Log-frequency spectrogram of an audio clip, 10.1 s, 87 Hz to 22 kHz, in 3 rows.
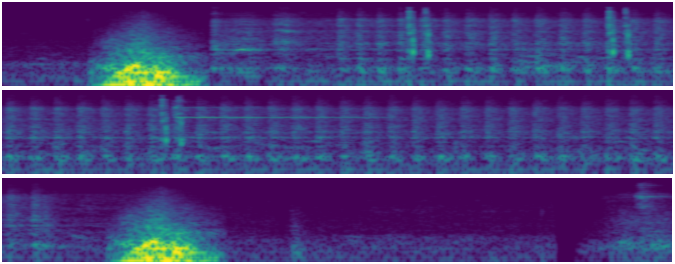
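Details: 2019 United Bravo, long cranking no-start: the starter spins the engine steadily and fast for several seconds, but it never catches; diagnosis of the injector connectors and ECM follows.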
